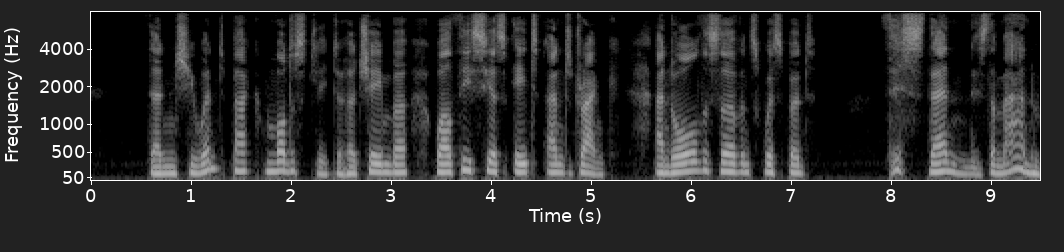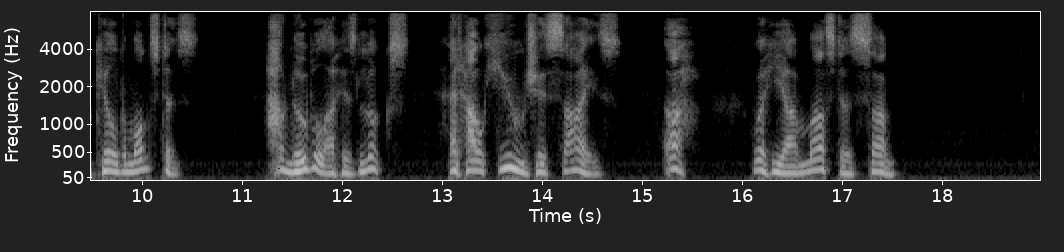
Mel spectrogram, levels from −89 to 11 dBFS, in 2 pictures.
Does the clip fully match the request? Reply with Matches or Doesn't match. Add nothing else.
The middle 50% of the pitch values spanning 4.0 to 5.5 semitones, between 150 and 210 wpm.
Doesn't match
